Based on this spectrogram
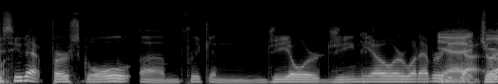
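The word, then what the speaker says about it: Georginio: Freaking Giorgino or whatever. Yeah, he got up for it's that header. pronounced Jorginho, Mason, just like the Arsenal player.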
